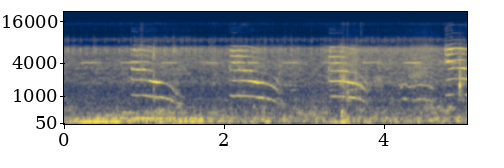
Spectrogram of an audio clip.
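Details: Kittens play-fighting, a domestic cat litter wrestling and tumbling: three clear, high descending meows about a second apart, each sliding downward, with soft low rumbling and faint background noise.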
